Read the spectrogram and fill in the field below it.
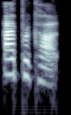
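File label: "apricot", American English; apricot /ǽprikɑ:t; アンズの木、アンズ、アンズ色、黄赤色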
